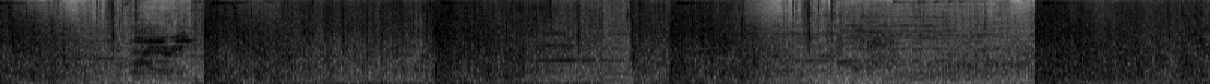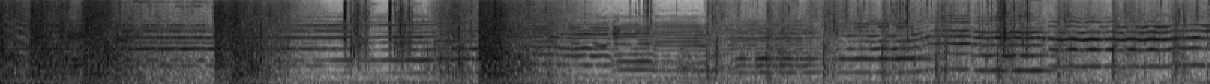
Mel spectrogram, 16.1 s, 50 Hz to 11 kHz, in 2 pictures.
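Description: Bursts of rapid gunfire and heavy booms from the Fallout 3 video game, loud and dense for several seconds, then giving way to sustained tonal music-like sounds toward the end.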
